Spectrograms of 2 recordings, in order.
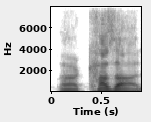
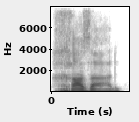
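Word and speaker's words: Khazad: After reading the appendix on the languages, the TH in Kuzdul is pronounced like a TH as two separate consonants. Same with it's an aspirate. So Kazad instead of Chazad, and Gabil Shatur instead of Gabil Shathur.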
